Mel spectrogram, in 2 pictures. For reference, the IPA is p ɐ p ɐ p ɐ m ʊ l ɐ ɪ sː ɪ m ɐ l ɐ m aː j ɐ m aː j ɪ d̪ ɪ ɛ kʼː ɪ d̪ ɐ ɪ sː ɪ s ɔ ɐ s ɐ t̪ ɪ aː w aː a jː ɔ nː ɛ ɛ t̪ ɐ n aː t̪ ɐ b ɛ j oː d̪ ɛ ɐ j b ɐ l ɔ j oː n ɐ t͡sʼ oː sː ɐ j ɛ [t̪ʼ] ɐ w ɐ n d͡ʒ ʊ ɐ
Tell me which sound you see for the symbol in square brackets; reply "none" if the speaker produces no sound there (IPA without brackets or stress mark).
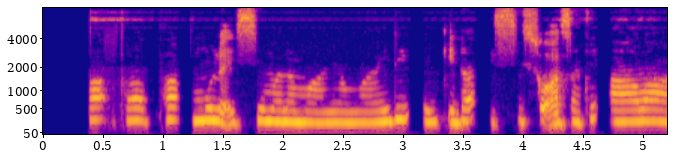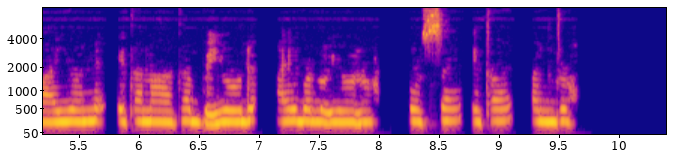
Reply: t̪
